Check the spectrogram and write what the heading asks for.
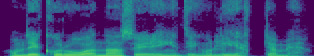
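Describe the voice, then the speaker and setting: A man's voice: medium pitch, expressive, darkish tone, no echo, studio quality, close to an everyday voice. A man voicing an earnest, worried woman. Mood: concerned. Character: worried, caring woman, boxing coach. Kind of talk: audiobook dialogue reading.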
